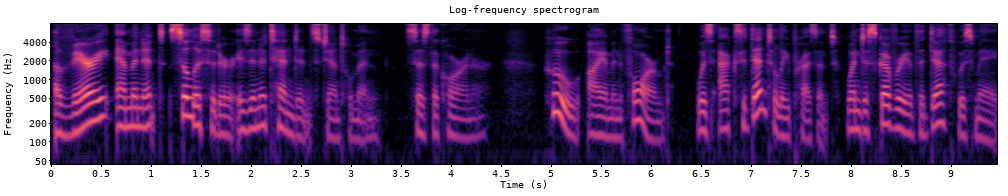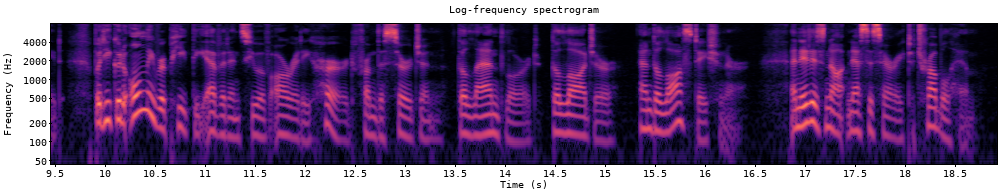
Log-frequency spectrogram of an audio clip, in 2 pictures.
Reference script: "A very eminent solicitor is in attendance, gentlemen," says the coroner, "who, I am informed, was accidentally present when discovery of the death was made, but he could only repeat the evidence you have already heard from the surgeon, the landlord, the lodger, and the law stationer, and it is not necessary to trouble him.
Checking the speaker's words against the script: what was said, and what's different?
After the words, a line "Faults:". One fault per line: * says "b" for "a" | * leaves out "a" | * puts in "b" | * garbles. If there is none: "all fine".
"A very eminent solicitor is in attendance, gentlemen," says the coroner, "who, I am informed, was accidentally present when discovery of the death was made, but he could only repeat the evidence you have already heard from the surgeon, the landlord, the lodger, and the law stationer, and it is not necessary to trouble him.
Faults:
all fine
